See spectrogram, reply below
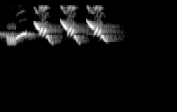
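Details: Double-collared seedeater warming up: three or four loud, swooping, slightly buzzy notes delivered in a fast run, then silence.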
